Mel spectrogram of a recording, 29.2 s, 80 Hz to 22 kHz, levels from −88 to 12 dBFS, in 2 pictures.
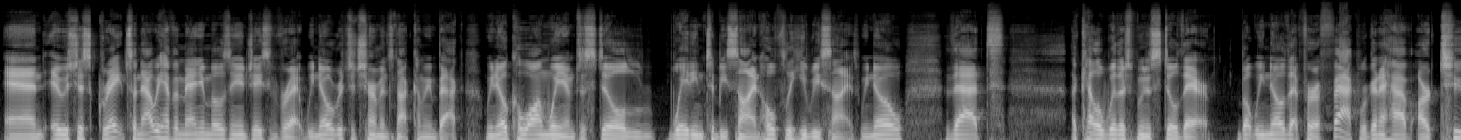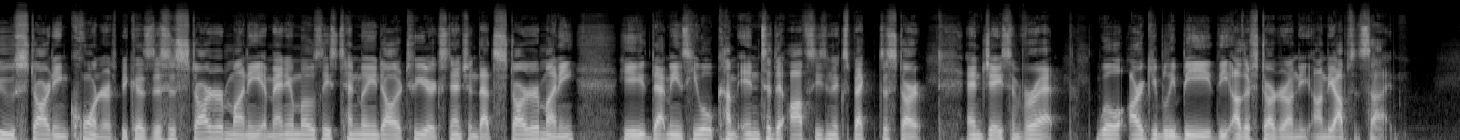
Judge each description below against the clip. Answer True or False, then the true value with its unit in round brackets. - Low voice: True (125 Hz)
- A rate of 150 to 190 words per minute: False (205 wpm)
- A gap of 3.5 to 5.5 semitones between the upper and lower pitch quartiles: False (2.8 semitones)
